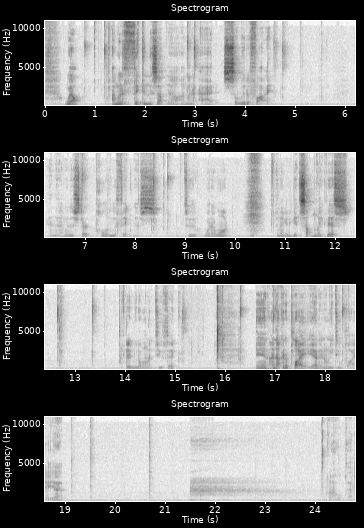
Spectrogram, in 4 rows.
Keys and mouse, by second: 0.8-2.8 middle drag, 2.8-4.7 drag, 7.0-8.6 drag, 8.6-10.5 middle drag, 13.3-15.5 drag, 15.9 a, 16.3-18.6 drag.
